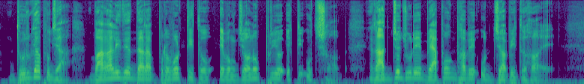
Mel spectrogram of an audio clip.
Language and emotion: Bengali, neutral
